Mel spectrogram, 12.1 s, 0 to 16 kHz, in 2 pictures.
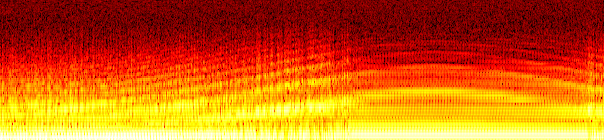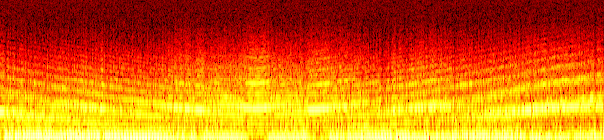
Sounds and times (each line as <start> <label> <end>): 0.0 feedback loop 12.0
